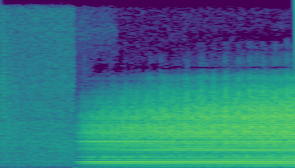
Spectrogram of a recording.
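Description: Closing theme music comes in about half a second in with a single held, sustained chord.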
